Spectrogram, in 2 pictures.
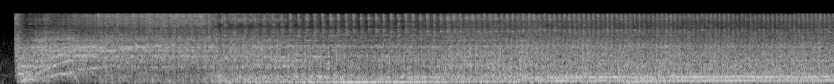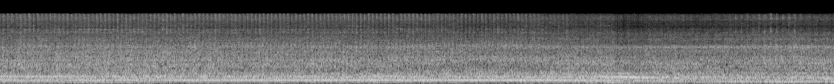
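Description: Briggs & Stratton Vanguard 13 hp petrol engine of a Terra-Vac Colt paddock vacuum starting on the key with the choke on and catching at once, then running steadily with the suction fan. Its speed picks up about five seconds in and drops back lower near the end.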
